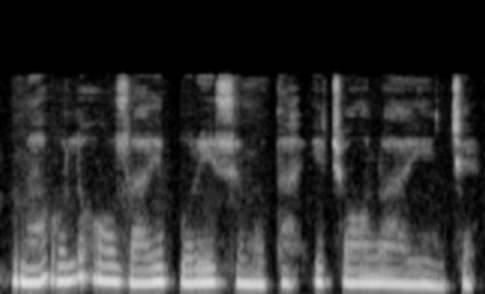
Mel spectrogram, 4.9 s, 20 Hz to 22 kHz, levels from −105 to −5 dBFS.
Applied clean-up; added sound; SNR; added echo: none; none; none; none.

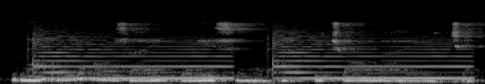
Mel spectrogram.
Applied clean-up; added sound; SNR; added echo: none; Electric guitar; 4 dB; reverberation time 0.9 s.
